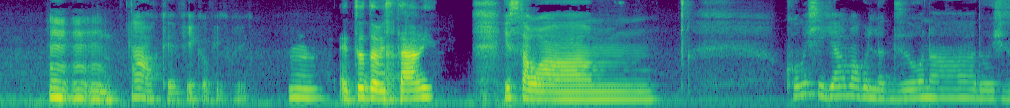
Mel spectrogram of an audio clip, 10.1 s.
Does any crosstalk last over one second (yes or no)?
no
